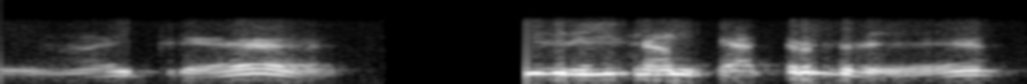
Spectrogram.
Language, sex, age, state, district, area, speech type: Kannada, male, 45-60, Karnataka, Belgaum, rural, conversation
